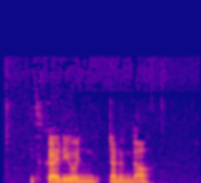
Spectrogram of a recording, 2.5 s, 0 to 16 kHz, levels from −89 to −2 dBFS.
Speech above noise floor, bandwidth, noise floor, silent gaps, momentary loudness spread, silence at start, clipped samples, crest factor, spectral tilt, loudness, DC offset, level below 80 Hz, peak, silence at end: 43 dB; 11.5 kHz; -67 dBFS; none; 22 LU; 0.4 s; under 0.1%; 22 dB; -6.5 dB/octave; -24 LUFS; under 0.1%; -58 dBFS; -4 dBFS; 0.65 s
